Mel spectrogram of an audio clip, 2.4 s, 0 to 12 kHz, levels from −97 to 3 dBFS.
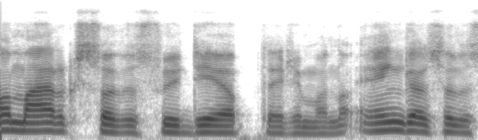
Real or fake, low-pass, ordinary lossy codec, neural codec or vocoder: fake; 7.2 kHz; Opus, 32 kbps; codec, 16 kHz, 2 kbps, FunCodec, trained on LibriTTS, 25 frames a second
